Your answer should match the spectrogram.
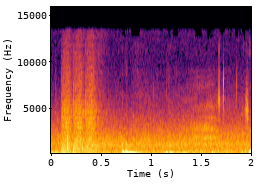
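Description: Irregular low thuds and rumble on an outdoor microphone, the loudest a little under a second in, followed by a few weaker bumps.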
